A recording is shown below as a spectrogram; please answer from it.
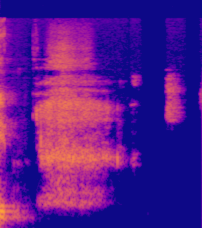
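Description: A man's audible in-breath close to a desk microphone, lasting just under a second, followed by a faint click.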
